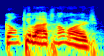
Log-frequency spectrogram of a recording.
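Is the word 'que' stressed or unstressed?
unstressed. The word que is weak and unstressed. The speaker calls it right. "Sem acento"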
